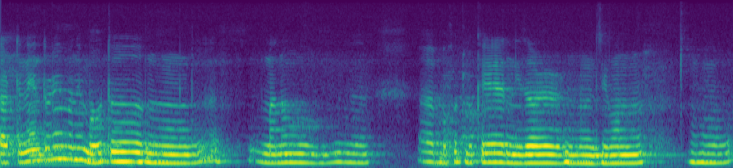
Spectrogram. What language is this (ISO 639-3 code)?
asm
